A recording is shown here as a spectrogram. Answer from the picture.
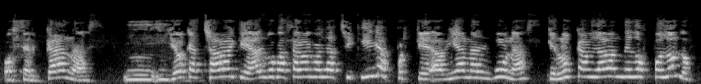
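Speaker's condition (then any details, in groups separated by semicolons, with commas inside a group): Cleft lip and palate; since early childhood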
